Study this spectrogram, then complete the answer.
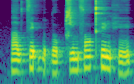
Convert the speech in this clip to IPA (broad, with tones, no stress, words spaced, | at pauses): a˧wt͡se˦ʔ bə˨p̚lo˨p̚ɕi˧nsɔ˦ kʰe˥˧ŋ hẽ˨˦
